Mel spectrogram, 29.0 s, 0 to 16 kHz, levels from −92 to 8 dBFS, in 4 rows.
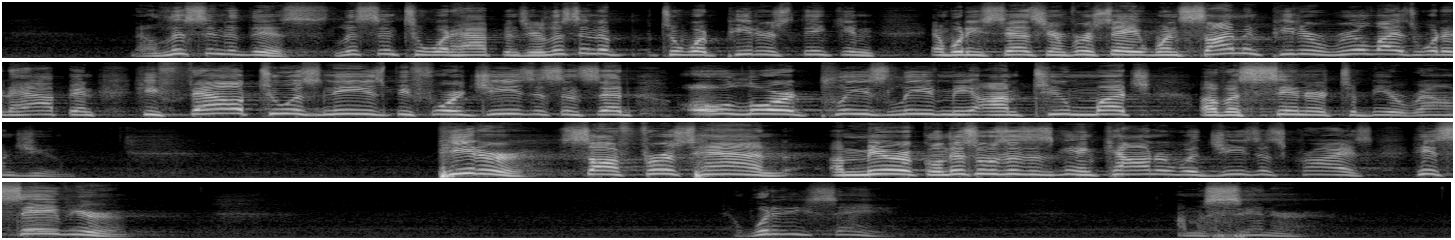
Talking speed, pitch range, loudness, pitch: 160 wpm, 200-255 Hz, -24 LUFS, 230 Hz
